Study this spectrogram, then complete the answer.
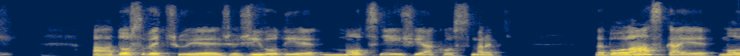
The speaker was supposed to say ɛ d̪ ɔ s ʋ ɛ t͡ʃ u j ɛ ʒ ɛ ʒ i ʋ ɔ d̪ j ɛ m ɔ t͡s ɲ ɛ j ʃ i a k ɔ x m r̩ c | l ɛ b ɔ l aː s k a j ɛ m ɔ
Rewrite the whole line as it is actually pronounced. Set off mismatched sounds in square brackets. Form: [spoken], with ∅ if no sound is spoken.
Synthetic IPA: [a] d̪ ɔ s ʋ ɛ t͡ʃ u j ɛ ʒ ɛ ʒ i ʋ ɔ d̪ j ɛ m ɔ t͡s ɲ ɛ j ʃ i a k ɔ [s] m r̩ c | l ɛ b ɔ l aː s k a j ɛ m ɔ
